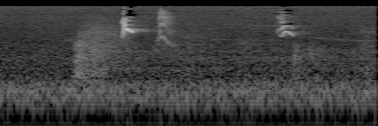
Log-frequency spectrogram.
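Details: Fire red bird from Guyana whistling: three brief, sharp, high notes, the first two close together and slurring downward, the third isolated about a second later, over quiet background hiss with a soft rustle before the first note.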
